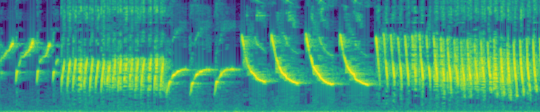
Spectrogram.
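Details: Young canary learning ngeriwik twittering: short chips, a fast buzzy trill, a set of descending slurred whistles repeated in series, then a long, rapid high rolling trill.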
